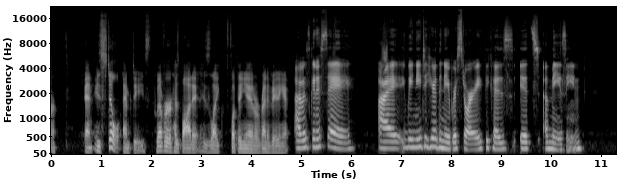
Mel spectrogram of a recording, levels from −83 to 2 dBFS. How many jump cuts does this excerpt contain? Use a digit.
1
